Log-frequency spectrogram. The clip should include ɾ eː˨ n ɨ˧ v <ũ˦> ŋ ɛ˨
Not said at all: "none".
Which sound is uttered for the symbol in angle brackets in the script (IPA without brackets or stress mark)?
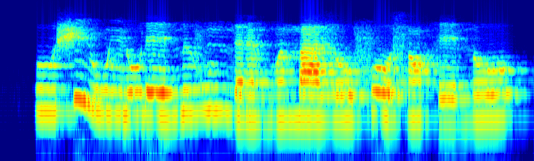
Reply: ũ˦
